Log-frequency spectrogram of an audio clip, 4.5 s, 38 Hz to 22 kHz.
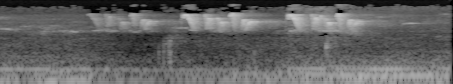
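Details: Common kingfisher (Alcedo atthis), recorded at Warandeputten in 2018, giving sharp, piercing high whistles in three quick clusters of several notes each, over a constant low hum.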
